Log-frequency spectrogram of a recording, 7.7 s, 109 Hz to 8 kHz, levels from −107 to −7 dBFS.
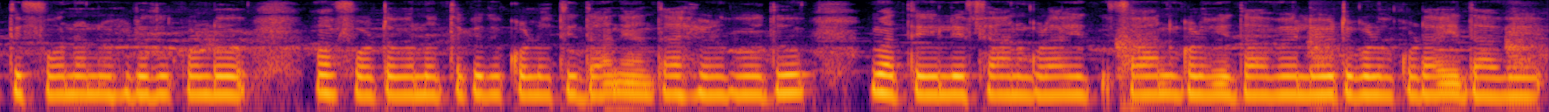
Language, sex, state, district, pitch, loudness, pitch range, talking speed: Kannada, female, Karnataka, Gulbarga, 215 Hz, -30 LUFS, 215-220 Hz, 130 wpm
